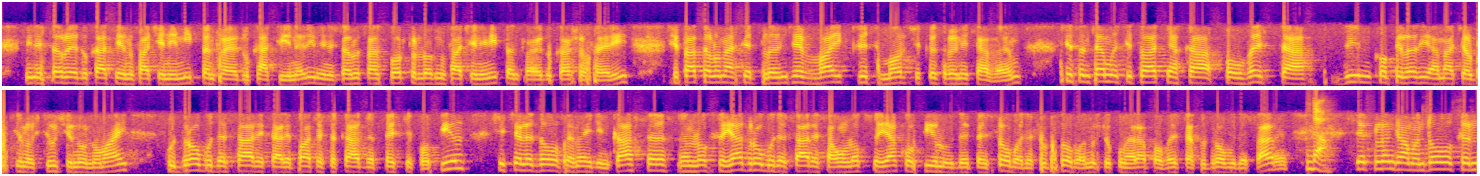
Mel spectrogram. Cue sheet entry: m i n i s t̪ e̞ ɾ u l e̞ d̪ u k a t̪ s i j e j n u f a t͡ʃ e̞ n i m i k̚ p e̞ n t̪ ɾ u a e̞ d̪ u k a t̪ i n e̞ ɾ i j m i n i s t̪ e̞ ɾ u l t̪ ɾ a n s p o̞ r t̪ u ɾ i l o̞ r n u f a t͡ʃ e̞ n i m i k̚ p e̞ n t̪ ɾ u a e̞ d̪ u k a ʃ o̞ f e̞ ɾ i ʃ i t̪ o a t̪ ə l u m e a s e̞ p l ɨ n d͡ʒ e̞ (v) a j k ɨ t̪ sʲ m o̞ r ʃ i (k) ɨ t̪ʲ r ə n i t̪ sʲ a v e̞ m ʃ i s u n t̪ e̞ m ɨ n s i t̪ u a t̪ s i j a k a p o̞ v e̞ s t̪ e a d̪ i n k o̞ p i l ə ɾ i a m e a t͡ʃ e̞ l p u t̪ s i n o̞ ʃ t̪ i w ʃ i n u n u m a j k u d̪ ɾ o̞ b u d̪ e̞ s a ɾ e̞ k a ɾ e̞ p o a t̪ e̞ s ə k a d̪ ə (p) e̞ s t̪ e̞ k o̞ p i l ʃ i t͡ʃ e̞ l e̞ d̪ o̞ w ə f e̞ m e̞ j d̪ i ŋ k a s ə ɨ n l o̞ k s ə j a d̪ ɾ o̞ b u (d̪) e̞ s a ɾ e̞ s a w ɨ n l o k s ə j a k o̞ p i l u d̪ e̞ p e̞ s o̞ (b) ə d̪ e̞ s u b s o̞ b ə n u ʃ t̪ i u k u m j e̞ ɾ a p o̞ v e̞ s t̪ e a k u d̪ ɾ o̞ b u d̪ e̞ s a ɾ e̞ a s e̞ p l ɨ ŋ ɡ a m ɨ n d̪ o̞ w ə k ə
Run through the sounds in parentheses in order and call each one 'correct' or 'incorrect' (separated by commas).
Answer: correct, correct, correct, correct, correct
